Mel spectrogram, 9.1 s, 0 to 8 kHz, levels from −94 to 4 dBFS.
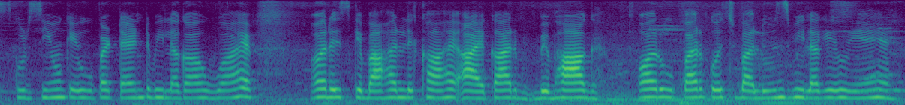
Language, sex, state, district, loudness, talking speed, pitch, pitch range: Hindi, male, Chhattisgarh, Kabirdham, -27 LUFS, 150 wpm, 215 Hz, 205-220 Hz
